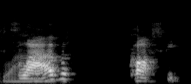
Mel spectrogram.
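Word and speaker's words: Slafkovský: It's instead of saying like a slab, like a wooden slab, change the B for a V. So it's Slavkovsky. Just say Slavkovsky. Kofsky. cough, Slab. like slab, cough, ski.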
